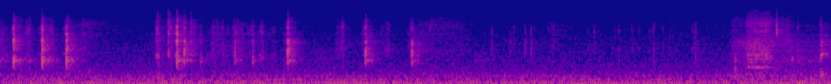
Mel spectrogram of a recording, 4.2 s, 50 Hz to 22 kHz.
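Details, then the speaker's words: KBDFans Agar Mini EC full-brass 40% keyboard, Navies EC switches, aluminum plate, tray mount: irregular keystrokes with soft dry scrape on spacebar, no rattle; scratchy spacebar stabilizers. "These are very very scratchy stabilizers. I can very even hear the scratch. So, I'm not a big fan of these stabilizers."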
